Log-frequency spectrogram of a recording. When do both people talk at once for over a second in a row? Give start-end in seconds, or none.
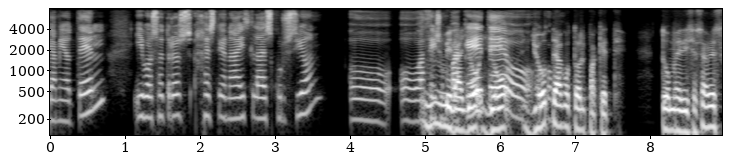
4.9-6.8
